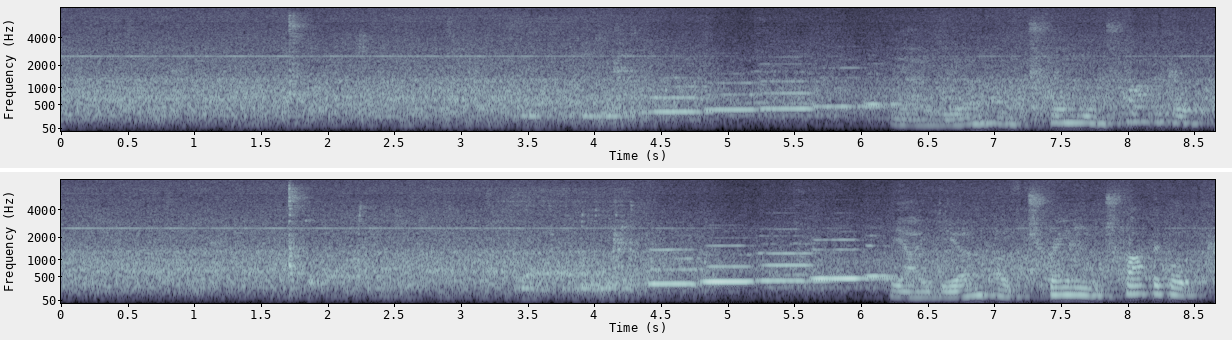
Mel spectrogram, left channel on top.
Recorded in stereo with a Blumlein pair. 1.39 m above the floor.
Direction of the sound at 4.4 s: 40° right.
